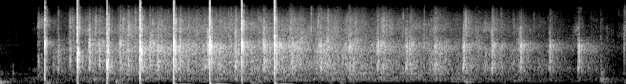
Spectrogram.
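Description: An audience breaks into applause to welcome a speaker before his presentation, with a few sharp, evenly spaced claps standing out loudly at first over a dense wash of clapping that stays steady and then begins to thin toward the end.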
